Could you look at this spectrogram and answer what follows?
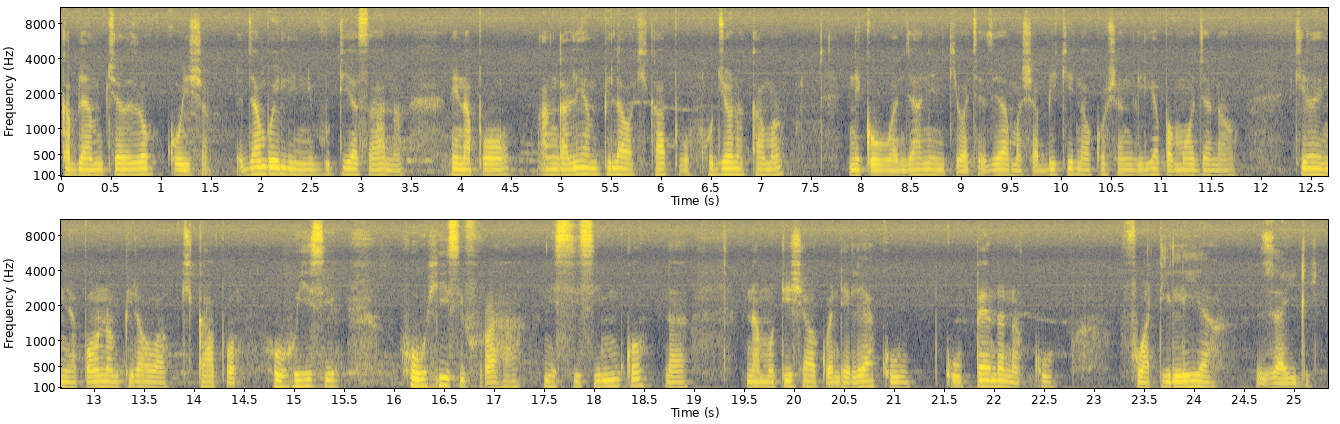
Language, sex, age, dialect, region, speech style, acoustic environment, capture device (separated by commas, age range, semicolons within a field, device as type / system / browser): Swahili, male, 25-34, Kenya - Mombasa, Kenya, focused, appliances, mobile / Linux / Chrome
